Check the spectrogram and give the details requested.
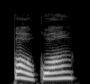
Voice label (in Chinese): "曝光", Chinese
